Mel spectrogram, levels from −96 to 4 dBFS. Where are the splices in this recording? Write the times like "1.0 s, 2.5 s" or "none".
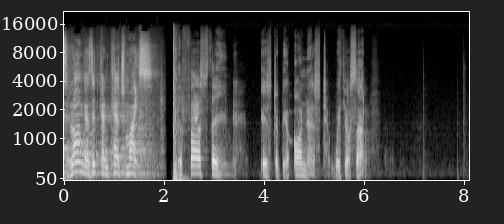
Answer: none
